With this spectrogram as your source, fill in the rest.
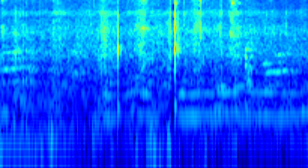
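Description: Pruning shears snip shut with a sharp click.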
